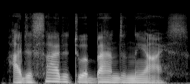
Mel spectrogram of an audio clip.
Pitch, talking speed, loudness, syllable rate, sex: 100 Hz, 190 wpm, -19 LUFS, 6.3 syllables/s, male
